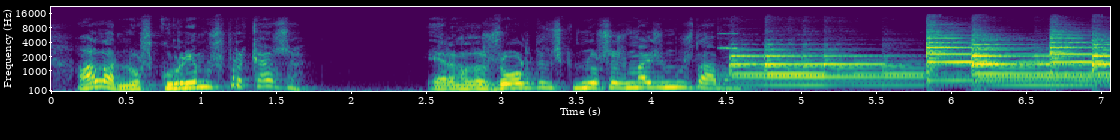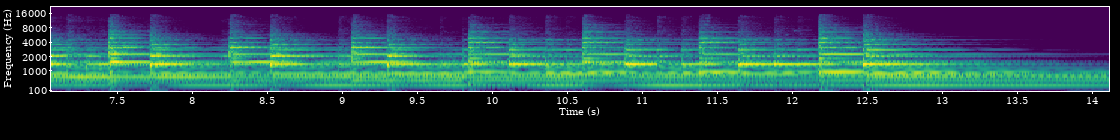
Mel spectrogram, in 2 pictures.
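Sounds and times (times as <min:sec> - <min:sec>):
speech: 0:00.2 - 0:01.8, 0:02.5 - 0:04.8
church bell ringing the evening Angelus at dusk echoing off the Douro cliffs: 0:04.5 - 0:14.0.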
